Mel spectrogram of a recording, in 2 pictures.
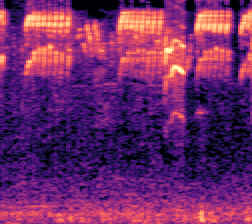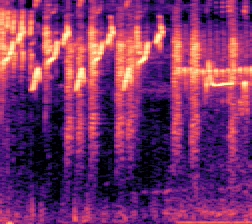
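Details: Wild cinereous tit calling in the open: rapid bursts of buzzy, stuttered high notes alternate with short rising whistled chirps, several birds overlapping, no other clear sounds.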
